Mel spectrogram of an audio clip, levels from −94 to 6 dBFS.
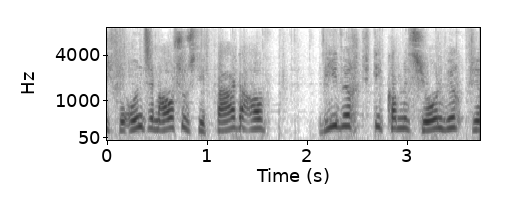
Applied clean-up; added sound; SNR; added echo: neural mask model RNNoise.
